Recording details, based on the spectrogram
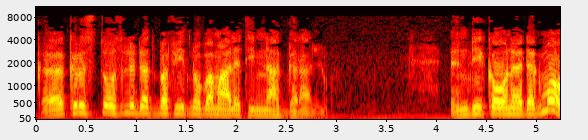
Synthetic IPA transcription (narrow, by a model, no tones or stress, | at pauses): kʰəkɨɾɨst̪ʰʼo̞slɨd̪ət̪bəfit̪nəwbəmalət̪jɪnːaɡːəɾa̰lːṵ | ʔɨnd̪ihkʰəho̞nəd̪əɡmo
